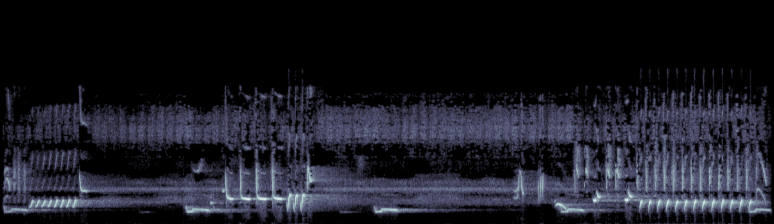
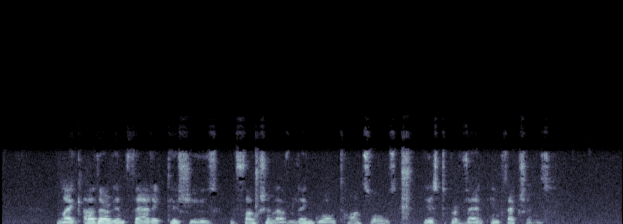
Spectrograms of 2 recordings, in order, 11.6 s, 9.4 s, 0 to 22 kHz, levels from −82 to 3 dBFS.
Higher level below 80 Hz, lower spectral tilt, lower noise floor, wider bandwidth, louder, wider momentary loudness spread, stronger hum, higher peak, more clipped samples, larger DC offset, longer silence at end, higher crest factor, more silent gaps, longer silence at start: second, -76 dBFS vs -56 dBFS; second, 7 dB/octave vs -5 dB/octave; second, -43 dBFS vs -50 dBFS; first, 14.5 kHz vs 9.6 kHz; first, -13 LUFS vs -20 LUFS; first, 18 LU vs 13 LU; neither; about the same, 0 dBFS vs -2 dBFS; neither; neither; second, 0.05 s vs 1.1 s; about the same, 16 dB vs 18 dB; neither; second, 0.05 s vs 0.85 s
